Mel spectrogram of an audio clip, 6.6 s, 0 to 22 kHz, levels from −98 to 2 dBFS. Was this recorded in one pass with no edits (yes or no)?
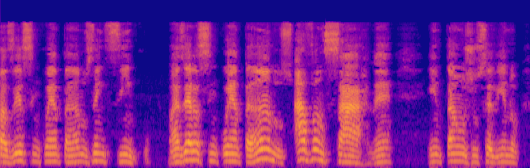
no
